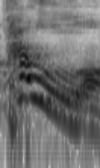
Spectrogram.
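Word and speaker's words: τ: 그 돌림의 크기 요거 뭐라고 읽는다 했어? 어 타우. 어 타우라고 읽습니다. 대충 요런 식으로 써. 어 타우 그리스 짜고요.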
